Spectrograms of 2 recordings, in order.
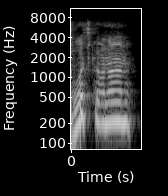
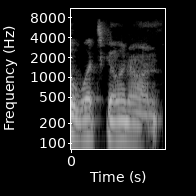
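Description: First: High-pitched exasperated echo; mock exasperated echo. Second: Said in the usual way. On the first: Husband to his wife on the phone, exasperated echo. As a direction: throw the question back, pitched up. Husband echoes wife's demand.

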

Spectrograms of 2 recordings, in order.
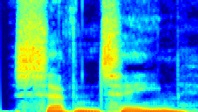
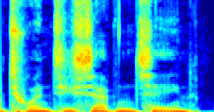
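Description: First: "seventeen" said alone, dropping twenty, slowly; just "seventeen", drawn out slowly; City of Culture way. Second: Said in the usual way. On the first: Shown as a demonstration. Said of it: "if you wanna sound like one of the City of Culture team". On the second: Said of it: "if you wanna sound like".

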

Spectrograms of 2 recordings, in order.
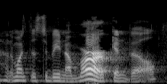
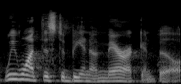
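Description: First: Put-on quick Texas accent, AMERICAN punched loud as "A-murr-kin"; brisk mock-Texan line, stress on AMERICAN; Lyndon Johnson. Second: Said in the usual way. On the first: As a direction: imitate a Texan drawing AMERICAN into "A-MURR-kin", hit hard. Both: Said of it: "or as in his accent".

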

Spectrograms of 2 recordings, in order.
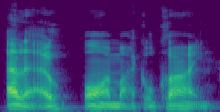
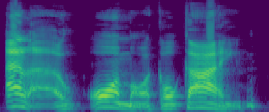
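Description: First: Low, slow attempt at Cockney; unconvincing British star impression; Michael Caine. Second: Loud, nasal Cockney attempt, last words dragged out; exaggerated, nasal British star impression; nasal Michael Caine. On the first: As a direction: try a London actor, deep and drawn out. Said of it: "I think it's my turn". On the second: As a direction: push a London actor voice up into the nose. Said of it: "go a little more nasally".

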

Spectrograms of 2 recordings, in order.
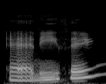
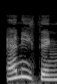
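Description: First: "Anything" drawn out with a rising tune; probing question. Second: "Anything" higher, with a falling tune; eager assent. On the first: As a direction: stretch "Anything" into a sly question. King tests her promise with a question. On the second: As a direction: say "Anything" as a firm, keen promise. Elena eagerly agrees to the task. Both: Acted.

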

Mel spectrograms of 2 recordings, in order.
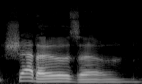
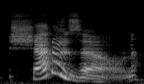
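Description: First: Slow, deep trailer voice echoing the title; dramatic announcer. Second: Dramatic title. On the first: Co-host echoes the episode title in a slow trailer voice. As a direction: intone it like a movie trailer. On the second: Announcing episode title. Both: Pretend.

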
